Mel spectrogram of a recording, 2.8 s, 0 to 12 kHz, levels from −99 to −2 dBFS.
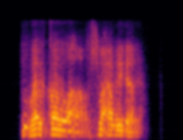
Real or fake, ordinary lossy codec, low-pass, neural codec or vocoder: fake; AAC, 32 kbps; 7.2 kHz; codec, 16 kHz, 0.5 kbps, FreqCodec, smaller model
